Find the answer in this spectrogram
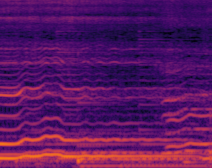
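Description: Folk song: a woman's voice holds a wordless, hummed note, stepping up in pitch about a quarter second in and again near the end, over soft sustained accompaniment.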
